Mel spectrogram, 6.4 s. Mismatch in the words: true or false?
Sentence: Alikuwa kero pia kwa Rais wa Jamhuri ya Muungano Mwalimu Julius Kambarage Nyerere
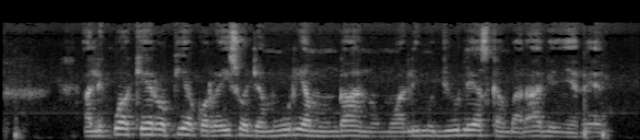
false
